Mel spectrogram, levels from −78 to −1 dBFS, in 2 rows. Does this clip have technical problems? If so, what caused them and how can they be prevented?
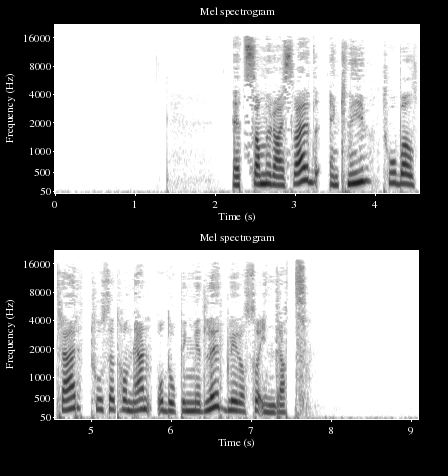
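Yes. Throughout, the speech sounds swirly and hollow with blurred attacks, likely generation loss from AAC-LC re-encoded around five times at 64 kbit/s; a spectrogram shows nothing above 16.6 kHz and smeared transients. Prevent it by keeping a lossless master and encoding only once.

From 3.48 to 4.02 s the audio slows by 5.55% and drops 99 cents, then snaps back. From 7.18 to 8.45 s, right after "dopingmidler blir også", it speeds up by 5.55% and rises 94 cents. Both are likely drift correction steps, where clock-matching software changed the playback rate in one jump. On a spectrogram, harmonics step down or up by roughly a semitone at those edges. Prevent it by using a shared clock or smooth, gradual resampling.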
